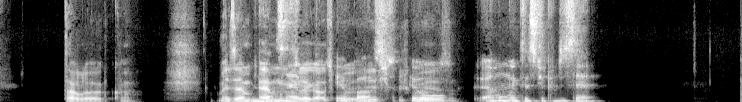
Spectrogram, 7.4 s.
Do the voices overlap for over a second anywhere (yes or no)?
yes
